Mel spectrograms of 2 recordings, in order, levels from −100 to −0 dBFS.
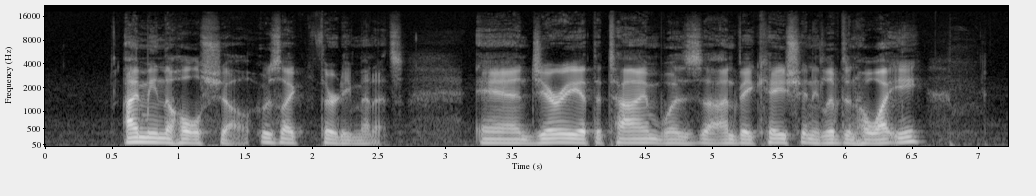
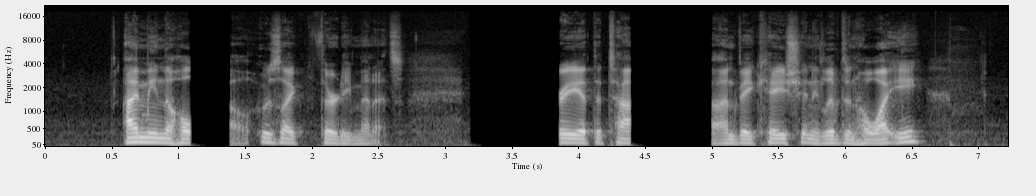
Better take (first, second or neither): first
